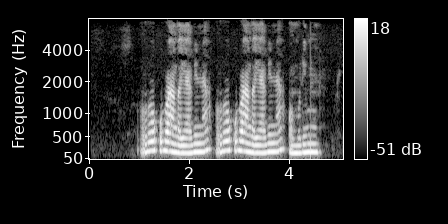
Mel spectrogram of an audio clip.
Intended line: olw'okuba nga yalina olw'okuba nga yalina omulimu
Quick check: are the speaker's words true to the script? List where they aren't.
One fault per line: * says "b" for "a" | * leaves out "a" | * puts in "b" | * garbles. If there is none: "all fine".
all fine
